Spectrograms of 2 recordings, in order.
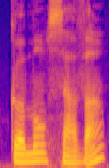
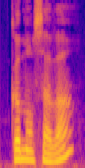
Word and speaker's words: comment ça va: Comment ça va? Okay. You raise a little bit at the end. Comment ça va?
